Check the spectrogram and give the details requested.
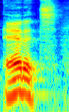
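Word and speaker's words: אֶרֶץ: Já viu também o exemplo ali de Eretz, o duplo segol, dois Es abertos, né, que significa terra.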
